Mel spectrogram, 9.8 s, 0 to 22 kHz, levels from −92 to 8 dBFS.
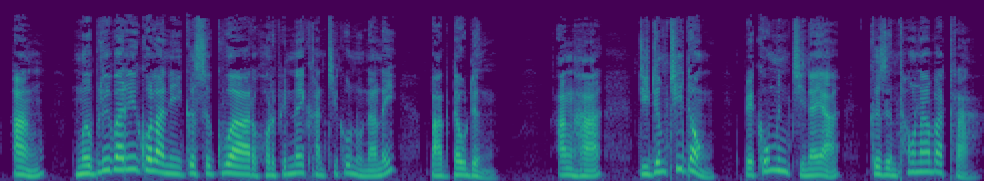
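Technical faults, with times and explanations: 6.87 s: DAB burbling. A brief burst of burbling cuts across the speech. Weak reception let bit errors, around a tenth of a percent, slip past error correction into the MP2 data. Corrupted samples put short blips of noise into single sub-bands.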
